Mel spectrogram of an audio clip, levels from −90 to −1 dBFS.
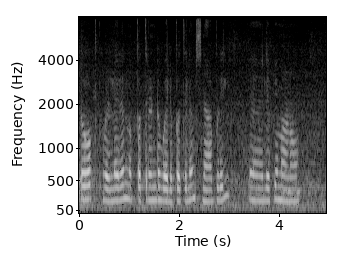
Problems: low volume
